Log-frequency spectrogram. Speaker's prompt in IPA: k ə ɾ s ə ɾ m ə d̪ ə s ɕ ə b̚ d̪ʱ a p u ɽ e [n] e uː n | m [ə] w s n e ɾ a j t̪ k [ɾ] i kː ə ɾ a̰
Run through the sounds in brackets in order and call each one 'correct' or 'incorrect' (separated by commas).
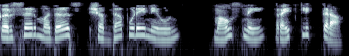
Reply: correct, incorrect, incorrect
